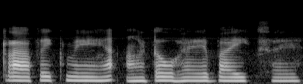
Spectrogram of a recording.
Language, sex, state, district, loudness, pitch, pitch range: Hindi, female, Odisha, Nuapada, -19 LUFS, 175 Hz, 165-180 Hz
